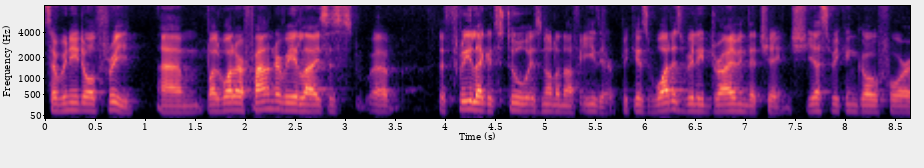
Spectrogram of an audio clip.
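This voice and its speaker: At a fairly quick pace, a man talks with fairly even intonation in a Dutch accent. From Netherlands. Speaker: land restoration organization representative. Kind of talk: conference presentation.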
